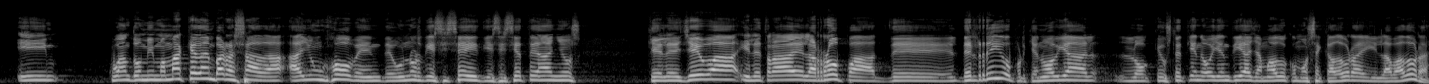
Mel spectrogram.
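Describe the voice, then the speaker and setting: Speaking at a fairly slow pace, this man has a high-pitched voice with ordinary pitch variation. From Colombia, Antioquia. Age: 60s. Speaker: pastor. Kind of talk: sermon. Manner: pausing for interpreter.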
